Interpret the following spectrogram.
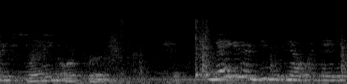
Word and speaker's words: Wegener: No, it's Wegener. After Wegener. Wegener. Wegener. Oh So yeah. it'll tell you, see right here, pronounce, that's Pangea.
